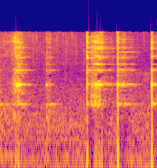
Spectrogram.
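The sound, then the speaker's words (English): Onions are added and stirred into tomatoes in a pot on the stove. A soft, steady sizzle runs underneath, broken by several sharp clinks and scrapes of a utensil, with no talk. “Since my kale is done, I'm going to go ahead and add my onions in with my tomatoes.”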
